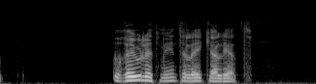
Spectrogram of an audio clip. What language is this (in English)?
Swedish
